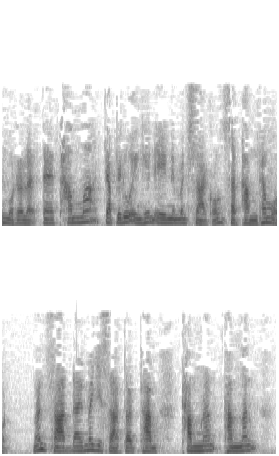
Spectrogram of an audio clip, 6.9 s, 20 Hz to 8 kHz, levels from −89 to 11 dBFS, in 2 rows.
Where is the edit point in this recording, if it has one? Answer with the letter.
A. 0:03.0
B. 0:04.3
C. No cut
A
